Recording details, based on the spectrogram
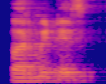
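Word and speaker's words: Lhermitte: I'm writing L here, but please remember L is silent, so we will call it as Hermitage sign.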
